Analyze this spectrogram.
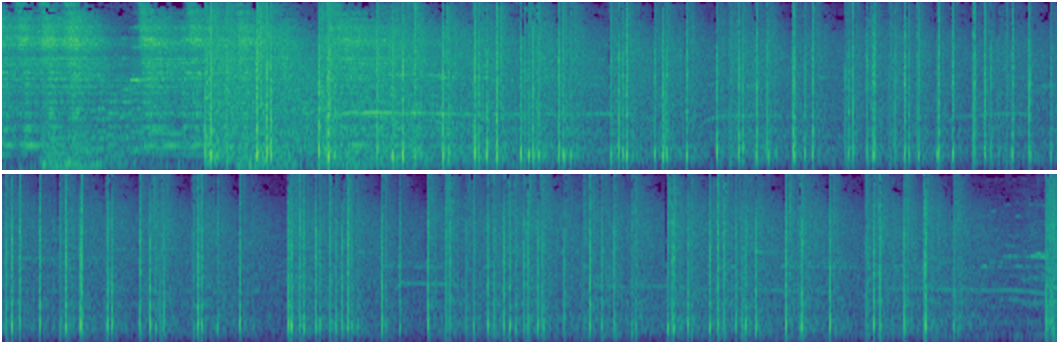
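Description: A fireworks display: after about two seconds of music, rapid, dense crackling and popping from crackle-tailed shells, many sharp bangs a second.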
